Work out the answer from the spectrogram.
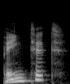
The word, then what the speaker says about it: painted: a ser silenciosa cuando si debes pronunciarla sería en palabras que terminan en acciones que terminan en t por ejemplo painted Okay en este caso sí tienes que pronunciarlo porque si no lo pronuncias sería como el presente Paint y en el pasado si dices de nuevo Paint entonces ves no sería la acción del pasado entonces debes decir debes decir painted okay esa sería una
